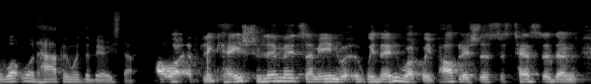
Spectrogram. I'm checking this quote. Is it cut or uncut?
cut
